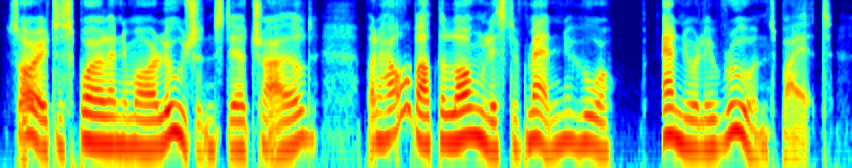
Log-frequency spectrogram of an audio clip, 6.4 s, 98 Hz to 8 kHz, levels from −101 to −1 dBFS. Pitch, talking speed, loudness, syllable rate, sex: 195 Hz, 205 wpm, -19 LUFS, 5.7 syllables/s, female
